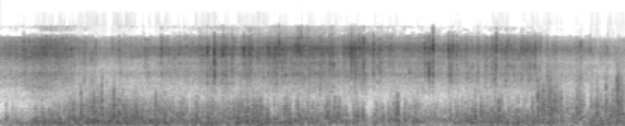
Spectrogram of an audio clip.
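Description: Wind rumbling heavily on the microphone at a burning grass fire, with scattered sharp crackles through it.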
